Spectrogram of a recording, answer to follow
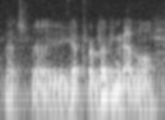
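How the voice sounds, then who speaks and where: A man in his nineties from Pennsylvania, recalling his church childhood in slow, halting answers full of hesitant fillers. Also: a bass voice, steady tone, vocal fry, warm tone, a little hiss or hum. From Pennsylvania, United States. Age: 90s. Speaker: elder congregant interviewee. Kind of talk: reminiscing interview answers.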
